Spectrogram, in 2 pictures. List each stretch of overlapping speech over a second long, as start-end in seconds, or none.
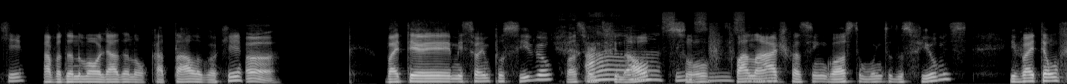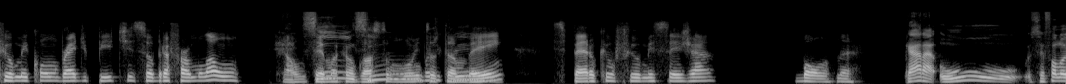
5.8-7.8, 13.7-15.7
